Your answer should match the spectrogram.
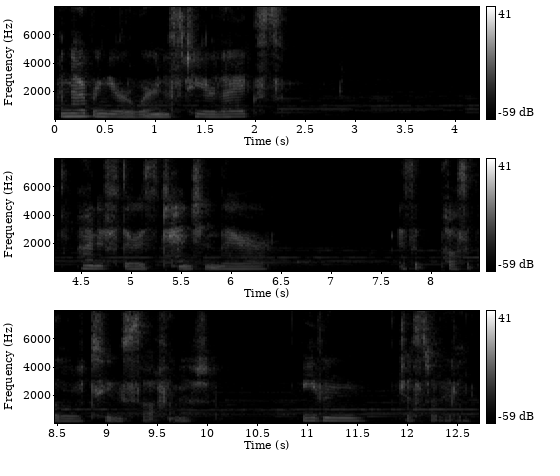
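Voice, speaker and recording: A woman leading a guided meditation in a soft, soothing voice, slipping at times into breathy whispers. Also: fairly low pitch, flat delivery, takes it slowly, long pauses, soft background music, low-quality recording.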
